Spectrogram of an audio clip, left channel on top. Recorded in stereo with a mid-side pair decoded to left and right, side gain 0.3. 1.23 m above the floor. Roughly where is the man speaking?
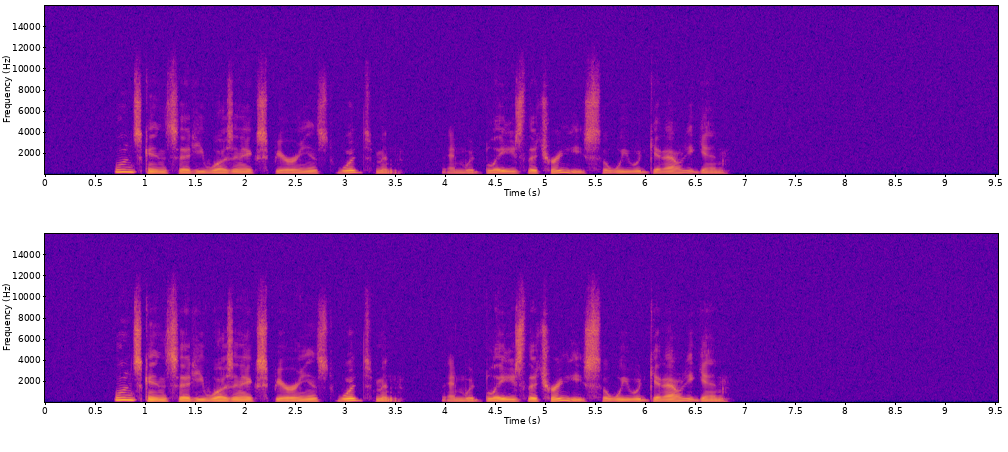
Ahead right.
